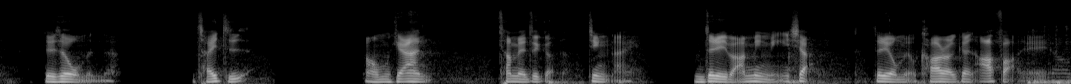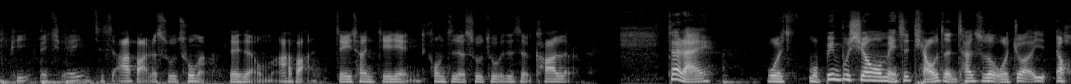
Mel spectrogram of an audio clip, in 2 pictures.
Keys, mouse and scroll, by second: 7.6-12.7 drag, 14.8-21.4 middle drag.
